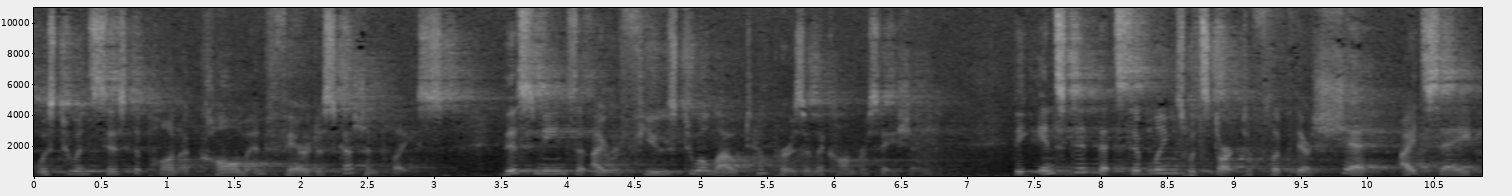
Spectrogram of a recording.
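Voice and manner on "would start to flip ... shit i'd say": ordinary talk, nothing marked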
